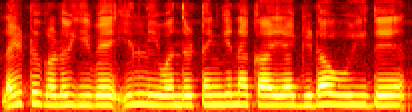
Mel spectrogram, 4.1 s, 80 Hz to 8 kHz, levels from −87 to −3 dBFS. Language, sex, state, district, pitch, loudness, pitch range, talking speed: Kannada, female, Karnataka, Bidar, 220 Hz, -15 LUFS, 215-225 Hz, 115 wpm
